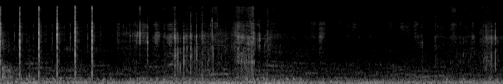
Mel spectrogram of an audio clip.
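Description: Candy being unwrapped by hand: a quick run of about six sharp plastic clicks in the first second, then the crackling rustle of the Joker Choc Pop wrapper being torn and pulled open.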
